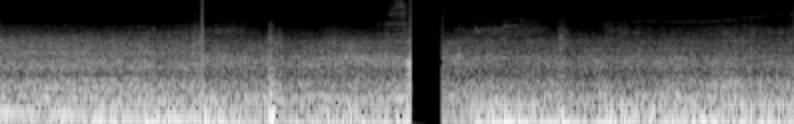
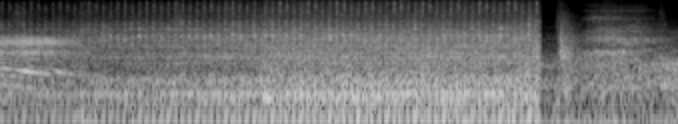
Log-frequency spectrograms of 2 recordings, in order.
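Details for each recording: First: Modified Audi TT after a Lambda sensor change: loud, raspy engine note with a rough puffing edge from a bad exhaust leak near the turbo; owner fears a cracked manifold. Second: Modified Audi TT petrol engine after replacing spark plugs and coil packs, idling smoothly and evenly with no misfire.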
